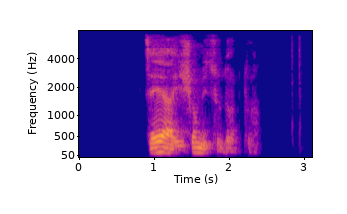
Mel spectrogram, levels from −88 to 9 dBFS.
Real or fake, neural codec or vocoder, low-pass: real; none; 7.2 kHz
